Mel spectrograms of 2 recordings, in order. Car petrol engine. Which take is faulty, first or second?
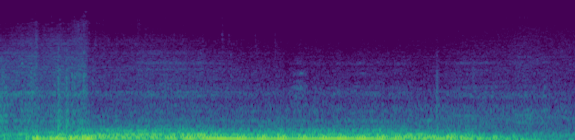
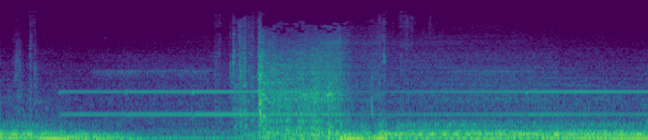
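first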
